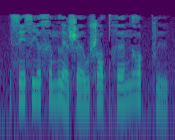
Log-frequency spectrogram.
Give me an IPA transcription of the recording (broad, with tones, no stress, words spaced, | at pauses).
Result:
se˧˥si˧˥ə̯xə˧˥m lɛ˨˩˨ʂəː˨˩˦wʂɔ˧˥ t̪ʰəː˧˥nɣɔ˦˥k̚ fɨ˨˩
